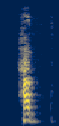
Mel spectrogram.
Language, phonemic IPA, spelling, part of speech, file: Moroccan Arabic, /ħatˤː/, حط, verb, LL-Q56426 (ary)-حط.wav
- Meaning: to put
